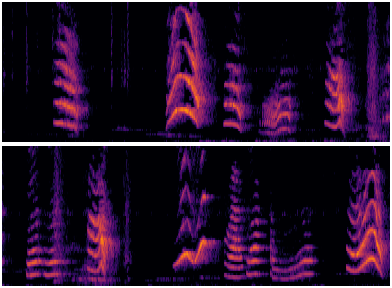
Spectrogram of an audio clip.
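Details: Pet ringneck parrot indoors giving a rapid series of about a dozen sharp, harmonic squawks and chattering arched notes, some rising then falling, some wavering, delivered in quick bursts with short pauses, room otherwise quiet.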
